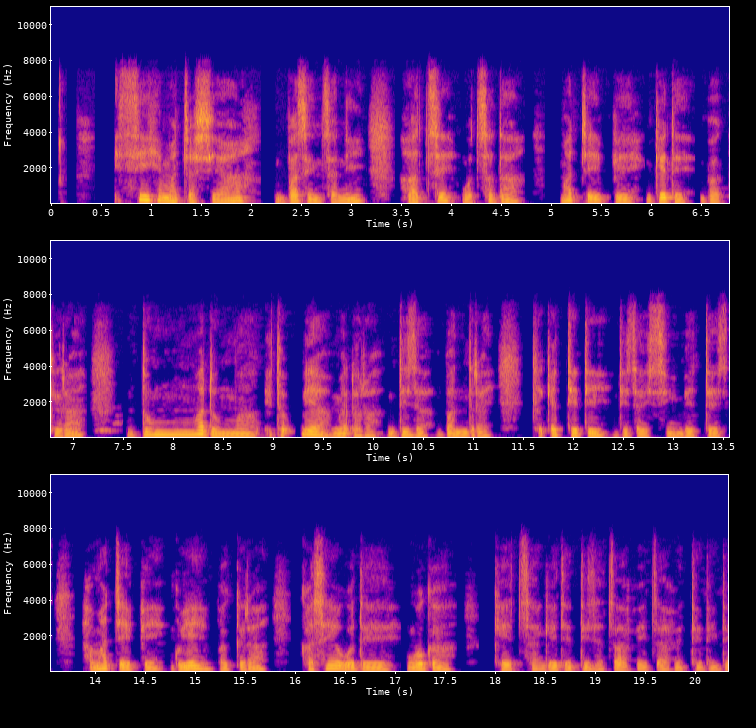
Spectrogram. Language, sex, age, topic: Gamo, female, 25-35, government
